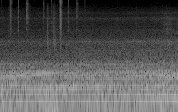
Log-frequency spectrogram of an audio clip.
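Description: Vauxhall Astra driving on the road, heard from inside as a steady low engine and road rumble, loud and constant, with faint higher rattles near the start.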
